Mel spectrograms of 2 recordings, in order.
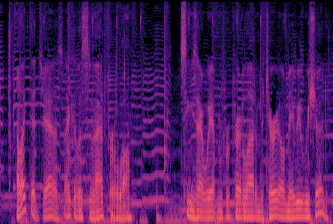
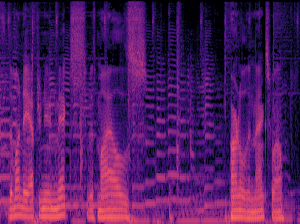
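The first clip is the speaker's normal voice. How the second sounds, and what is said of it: Smooth late-night DJ voice. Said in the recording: “late night DJ voice ... Very smooth.”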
